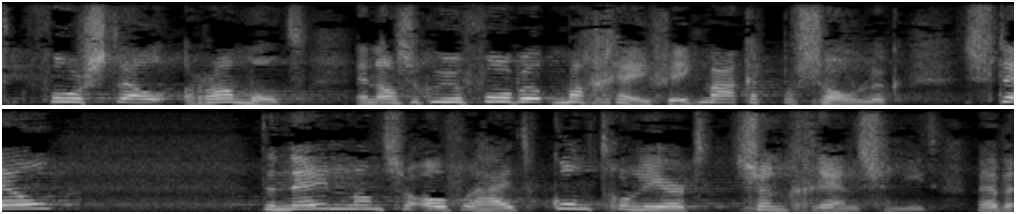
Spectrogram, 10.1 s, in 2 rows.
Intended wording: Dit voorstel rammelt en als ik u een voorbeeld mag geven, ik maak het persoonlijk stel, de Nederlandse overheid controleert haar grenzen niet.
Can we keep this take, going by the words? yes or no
yes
